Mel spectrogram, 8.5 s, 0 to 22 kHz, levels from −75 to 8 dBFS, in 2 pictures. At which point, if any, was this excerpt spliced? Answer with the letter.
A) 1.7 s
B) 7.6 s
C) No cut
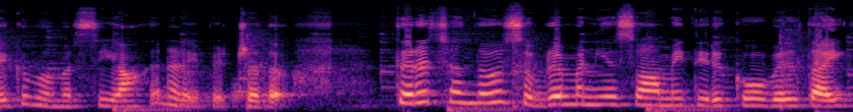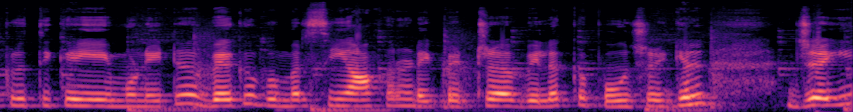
A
